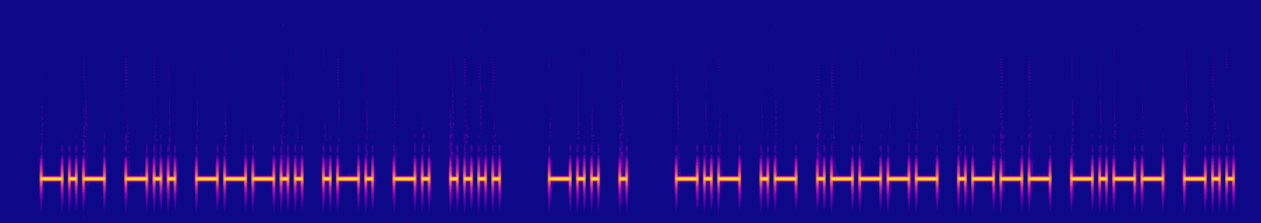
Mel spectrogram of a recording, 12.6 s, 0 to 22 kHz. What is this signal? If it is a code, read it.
Morse code, heard as a keyed tone, about 17 wpm, 700 Hz. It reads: KD8RNH DE KA1JYD
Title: USA Callsign DE Callsign 17wpm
